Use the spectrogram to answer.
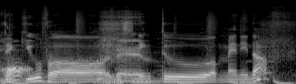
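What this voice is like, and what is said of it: Bad put-on French accent. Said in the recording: “This is the worst accent in the history... I try to be sexy, but it's terrible... speaking with a terrible French accent”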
